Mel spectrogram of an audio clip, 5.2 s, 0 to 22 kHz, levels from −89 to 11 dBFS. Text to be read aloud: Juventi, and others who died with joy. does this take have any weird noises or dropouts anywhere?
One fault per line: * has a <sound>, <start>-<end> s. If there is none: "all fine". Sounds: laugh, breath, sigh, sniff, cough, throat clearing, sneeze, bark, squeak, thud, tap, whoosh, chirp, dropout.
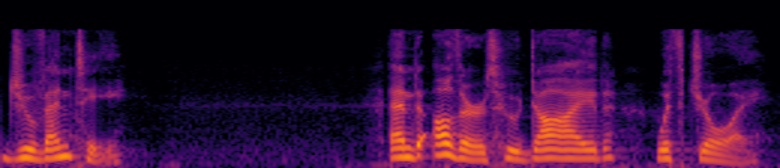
all fine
